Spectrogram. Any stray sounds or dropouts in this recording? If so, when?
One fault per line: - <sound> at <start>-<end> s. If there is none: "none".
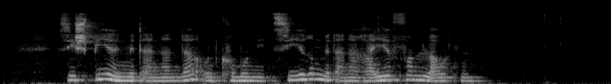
none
